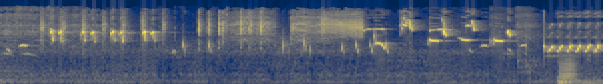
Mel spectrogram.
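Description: Birds chirping: a quick run of short high chirps, then scattered whistled notes that slide up and down. Music with a low beat comes in near the end.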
